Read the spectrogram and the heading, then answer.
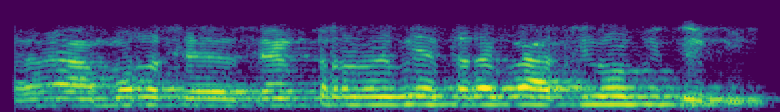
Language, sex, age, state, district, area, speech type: Odia, male, 45-60, Odisha, Khordha, rural, conversation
